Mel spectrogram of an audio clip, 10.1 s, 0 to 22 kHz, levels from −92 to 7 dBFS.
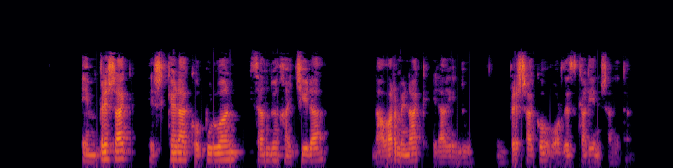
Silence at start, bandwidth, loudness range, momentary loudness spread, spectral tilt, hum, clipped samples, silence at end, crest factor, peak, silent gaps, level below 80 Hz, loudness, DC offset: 1.25 s; 7.6 kHz; 5 LU; 14 LU; -2 dB/octave; none; under 0.1%; 0.7 s; 26 dB; -2 dBFS; 2.05-2.22 s, 4.94-5.58 s, 7.13-7.28 s, 7.39-7.45 s; -68 dBFS; -25 LUFS; under 0.1%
